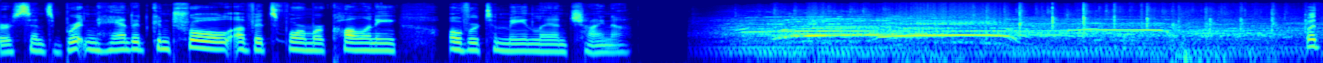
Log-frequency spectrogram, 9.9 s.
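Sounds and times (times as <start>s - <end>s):
speech: 0.0s - 4.8s, 9.8s - 9.9s
protesters cheering and whooping as they storm Hong Kong's legislative building: 5.2s - 9.9s.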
